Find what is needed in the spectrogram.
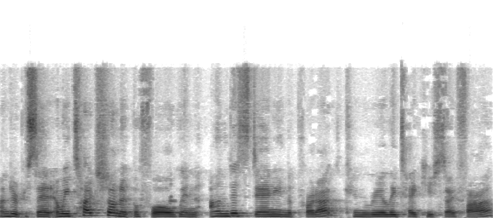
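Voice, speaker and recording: A woman speaks fairly quickly in an Australian accent, with hardly any pauses. Her pitch is fairly high and her intonation fairly even. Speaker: e-commerce trainer; host of a live chat. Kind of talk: live webinar tutorial. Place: home room. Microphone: earbuds.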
